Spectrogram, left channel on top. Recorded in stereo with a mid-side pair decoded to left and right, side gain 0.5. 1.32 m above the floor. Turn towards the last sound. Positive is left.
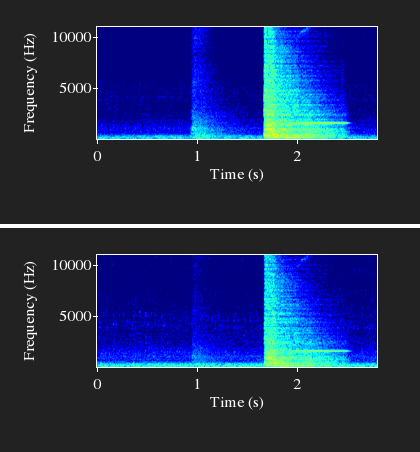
turn(degrees=70)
